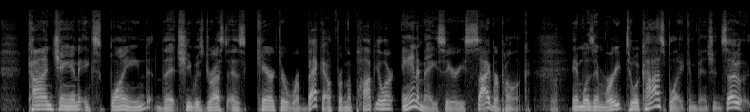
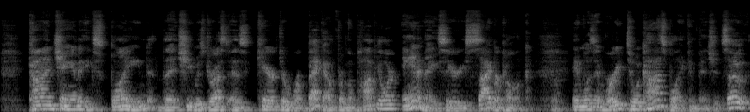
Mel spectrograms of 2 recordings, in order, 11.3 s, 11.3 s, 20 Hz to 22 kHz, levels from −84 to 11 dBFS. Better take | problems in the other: first | off-mic speech; far // room echo; slight; dies away in 0.3 s

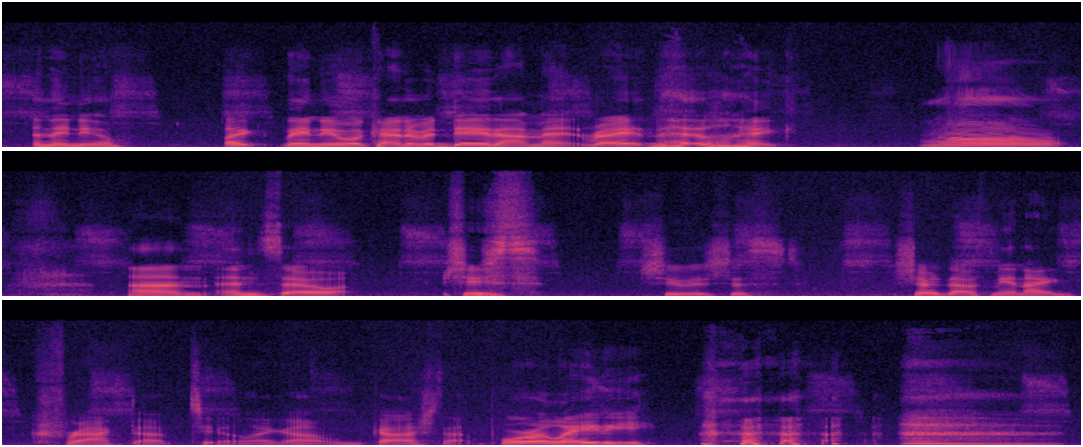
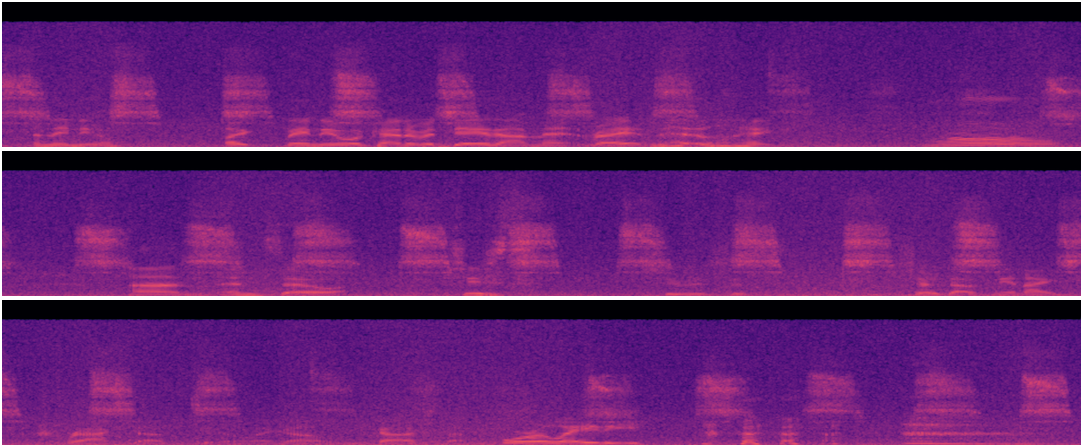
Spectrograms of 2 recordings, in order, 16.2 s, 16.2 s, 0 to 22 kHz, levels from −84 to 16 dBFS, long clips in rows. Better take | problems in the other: first | hiss; loud; throughout; as loud as the speech; faint in the first

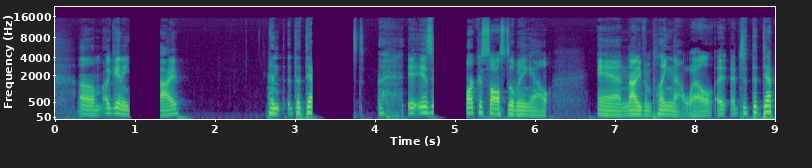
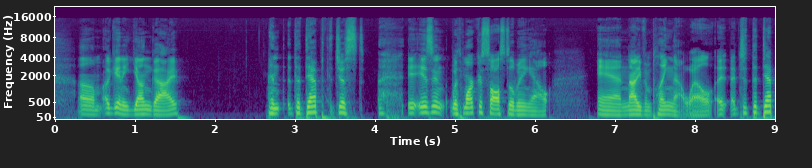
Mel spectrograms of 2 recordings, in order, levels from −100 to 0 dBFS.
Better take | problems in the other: second | audio cutting out; at 1 s, at 3 s for 0.5 s and at 4.5 s

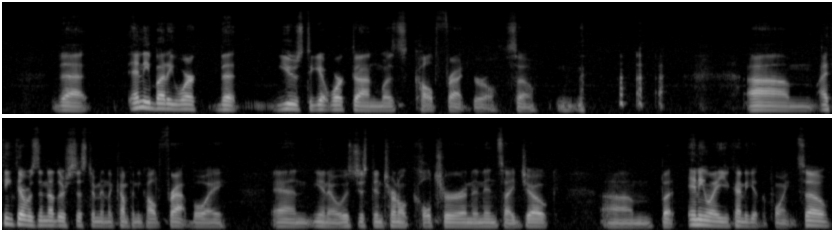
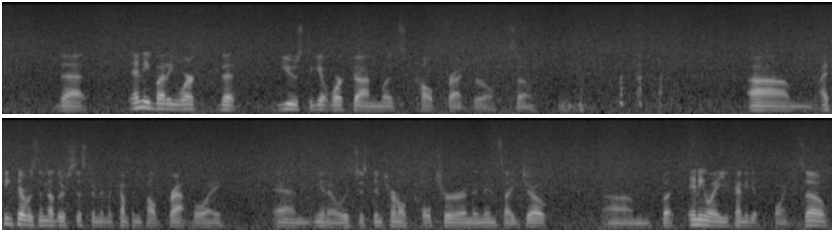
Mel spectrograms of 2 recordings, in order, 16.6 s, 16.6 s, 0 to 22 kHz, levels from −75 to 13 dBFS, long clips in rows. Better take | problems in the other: first | hiss; loud; throughout; 6 dB below the speech; faint in the first

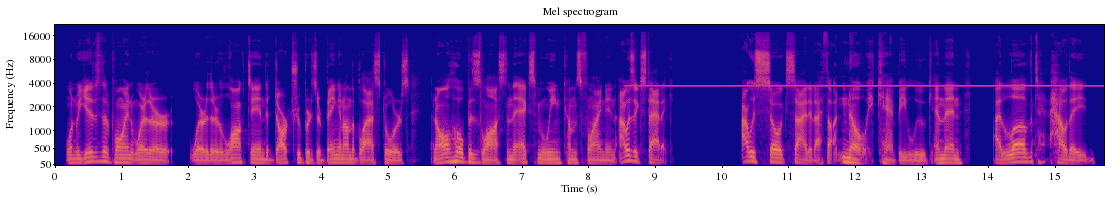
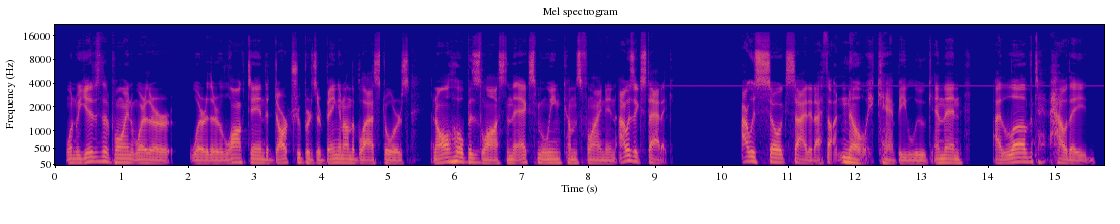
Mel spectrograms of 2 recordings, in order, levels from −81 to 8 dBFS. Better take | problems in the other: second | high-pitched whine; loud; from 8.5 s on; 3.5 kHz, 9 dB below the speech; faint in the second

